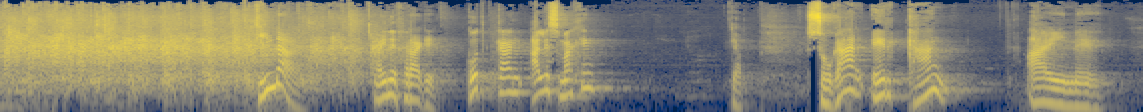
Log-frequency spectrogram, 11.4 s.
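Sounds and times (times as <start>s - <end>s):
crowd clapping: 0.0s - 4.4s
speech: 2.6s - 3.1s, 3.7s - 6.1s, 7.3s - 9.6s, 10.3s - 11.1s.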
